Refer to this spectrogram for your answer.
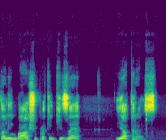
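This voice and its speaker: A man with a high pitch and a dark, mellow tone, at a very slow pace in a monotone, flat intonation. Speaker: spiritual course teacher. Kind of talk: lecture.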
